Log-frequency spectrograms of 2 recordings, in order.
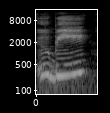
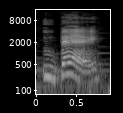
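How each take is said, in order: First: The word ends with an 'ee' vowel. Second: The word ends with an 'eh' vowel. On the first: "like you would pronounce it U B B, U B E E" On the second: "like you would spell it U B E H"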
